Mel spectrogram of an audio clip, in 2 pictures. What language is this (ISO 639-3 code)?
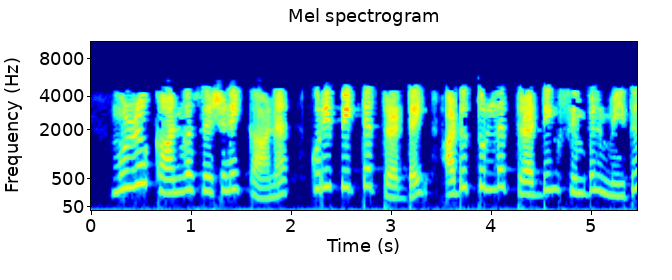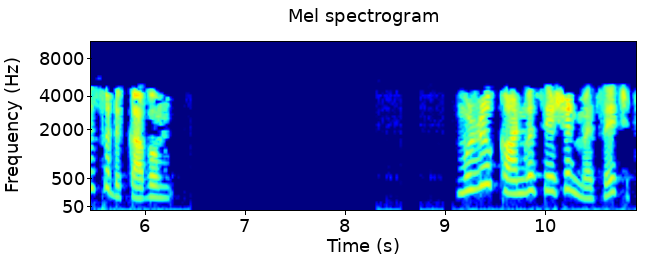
tam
